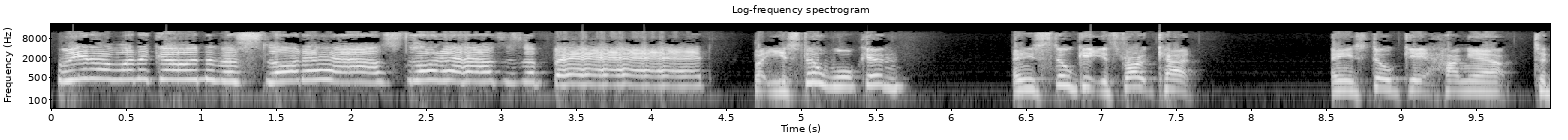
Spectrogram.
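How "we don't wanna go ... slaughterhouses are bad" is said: high, slow, bleating whine; mock the complaining sheep in a high whine; whiny sheep. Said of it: "complain like a bunch of sleep sheep going".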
